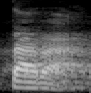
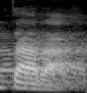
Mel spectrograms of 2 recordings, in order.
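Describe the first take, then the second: No difference in how they are said.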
